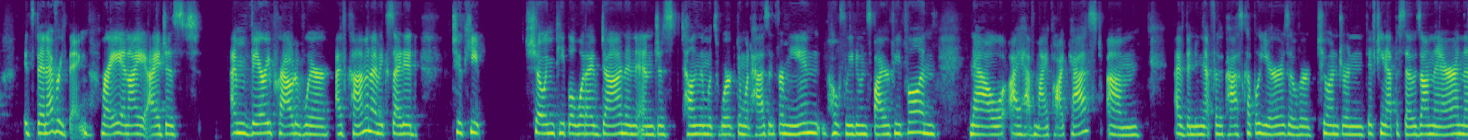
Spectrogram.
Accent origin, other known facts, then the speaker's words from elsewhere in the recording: Toronto, Ontario, Canada; I needed to get out of my hometown. I grew up in Toronto. I needed to get out of there.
